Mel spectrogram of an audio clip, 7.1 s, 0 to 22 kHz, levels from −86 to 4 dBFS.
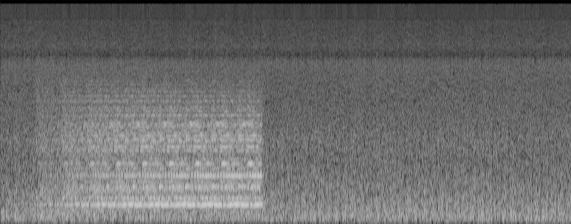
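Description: From 0.44 to 3.47 s the speech comes back again and again at a fixed spacing of roughly a third of a second, with each repeat thinner and more ringing. This is feedback echo between two devices. A second device in the room replays the stream, and the first microphone picks it up, where its echo canceller cannot remove it. The repeats build to about 10 dB above the speech instead of dying away, which rules out ordinary room reverberation.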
